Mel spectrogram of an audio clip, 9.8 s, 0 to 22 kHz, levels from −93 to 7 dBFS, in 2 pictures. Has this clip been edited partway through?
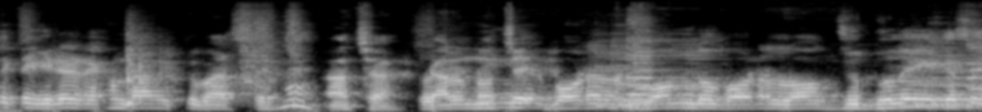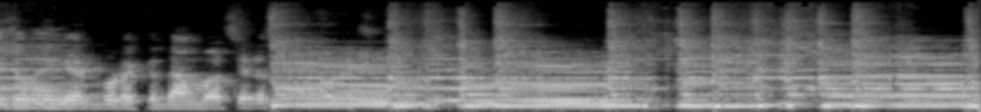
no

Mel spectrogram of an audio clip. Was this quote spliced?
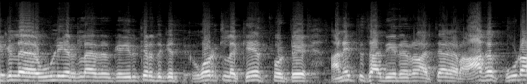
no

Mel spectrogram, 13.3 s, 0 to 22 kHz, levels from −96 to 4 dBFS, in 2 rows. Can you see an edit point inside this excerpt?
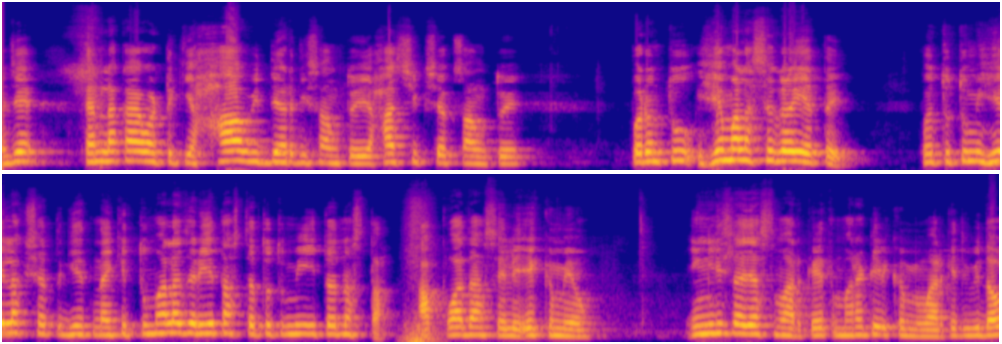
yes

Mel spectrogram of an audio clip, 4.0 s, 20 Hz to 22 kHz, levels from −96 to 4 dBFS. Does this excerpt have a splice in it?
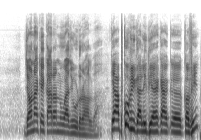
yes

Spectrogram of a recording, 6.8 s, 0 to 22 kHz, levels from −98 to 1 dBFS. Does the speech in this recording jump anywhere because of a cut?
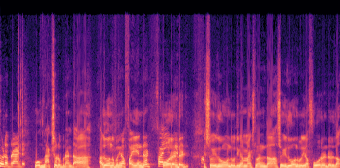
yes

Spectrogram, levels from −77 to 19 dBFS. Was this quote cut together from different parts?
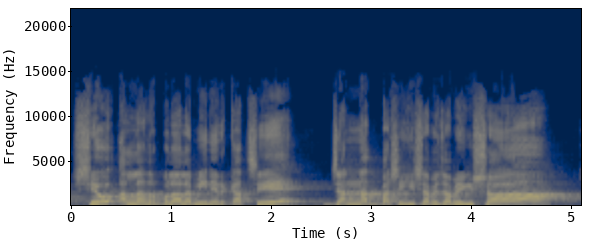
no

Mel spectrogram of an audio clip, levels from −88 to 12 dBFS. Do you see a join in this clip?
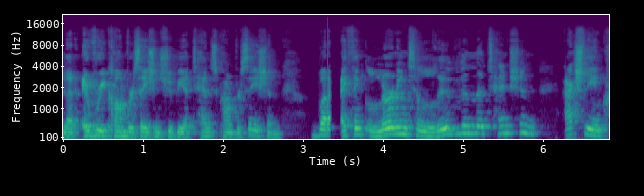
yes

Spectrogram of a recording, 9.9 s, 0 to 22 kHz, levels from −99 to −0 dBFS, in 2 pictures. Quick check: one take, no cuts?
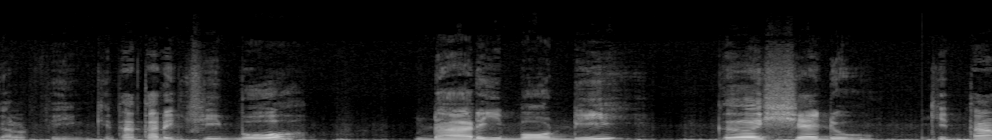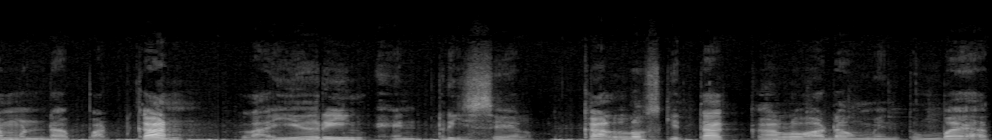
no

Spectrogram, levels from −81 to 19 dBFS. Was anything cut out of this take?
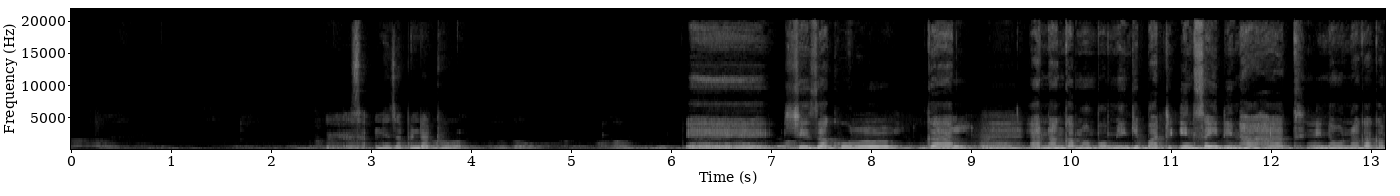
yes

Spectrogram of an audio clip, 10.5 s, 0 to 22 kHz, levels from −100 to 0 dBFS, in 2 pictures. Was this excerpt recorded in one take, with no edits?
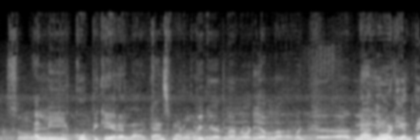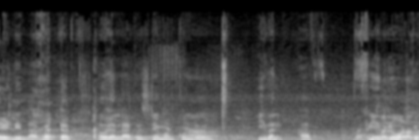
no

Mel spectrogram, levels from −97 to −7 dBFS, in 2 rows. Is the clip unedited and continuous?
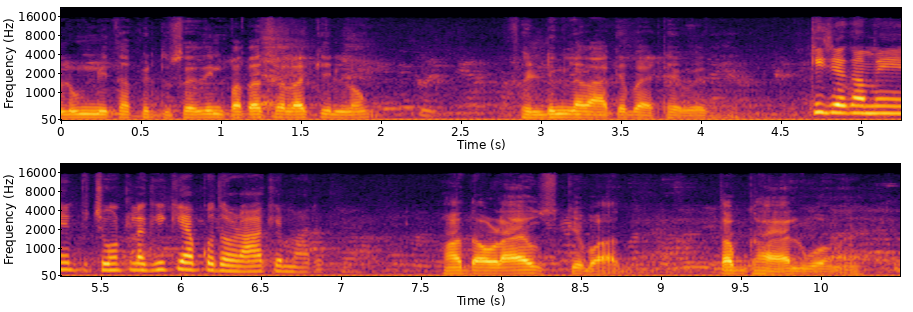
no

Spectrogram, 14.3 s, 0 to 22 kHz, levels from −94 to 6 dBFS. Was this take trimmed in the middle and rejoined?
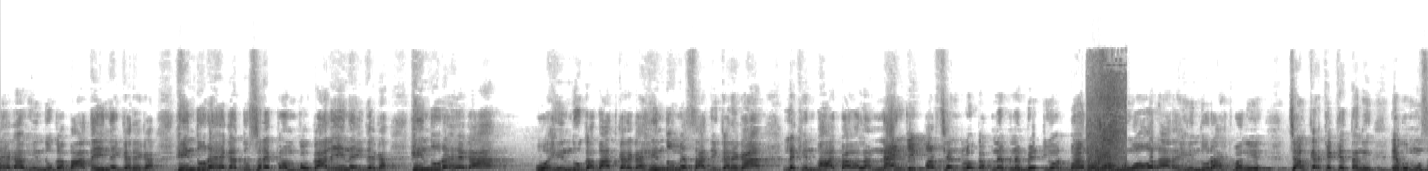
yes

